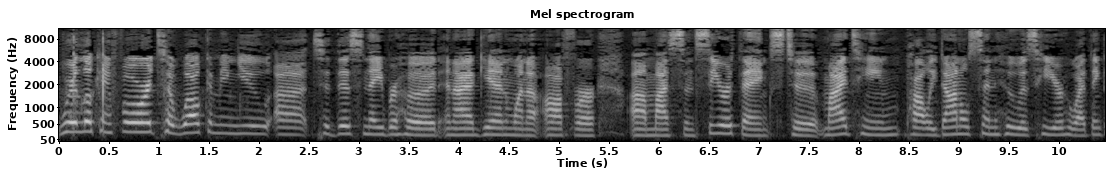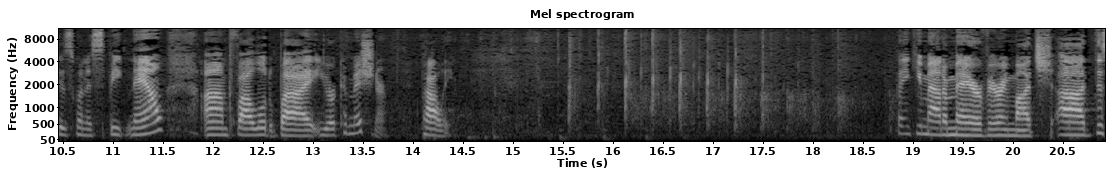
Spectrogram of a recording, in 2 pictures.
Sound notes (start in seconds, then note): 17.1 applause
